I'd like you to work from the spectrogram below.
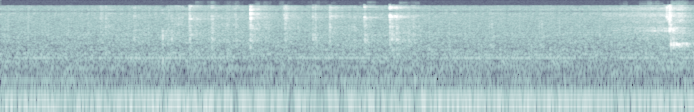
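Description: Soft, quick keystrokes on a computer keyboard as a name is typed, faint and close, with a few sharper clicks scattered over a low steady room hum.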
